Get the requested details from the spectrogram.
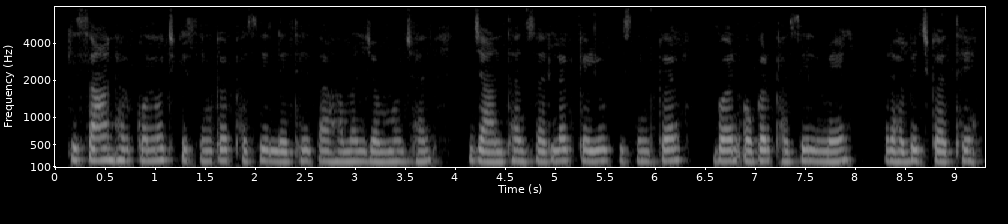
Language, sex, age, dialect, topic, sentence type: Chhattisgarhi, female, 18-24, Northern/Bhandar, agriculture, statement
